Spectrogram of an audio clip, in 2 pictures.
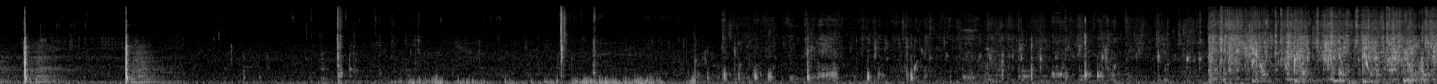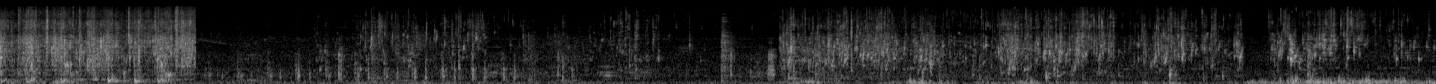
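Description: Water poured from a vessel over cut murrel fish pieces in a steel basin, a steady rush for about four seconds midway, then water sloshing again as the pieces are washed. A few sharp knocks of a knife on the cutting board come in the first several seconds.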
